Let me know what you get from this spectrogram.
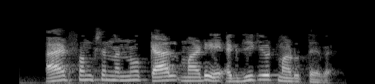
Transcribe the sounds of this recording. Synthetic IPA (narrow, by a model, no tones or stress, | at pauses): aːɖpʰɐŋkʂɐnɐnːukaːlmaːɽiekd͡ʒikjuːʈmaːɽut̪ːeːʋḛ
